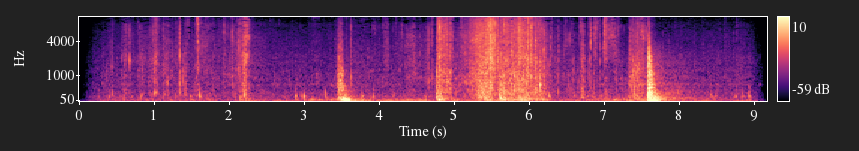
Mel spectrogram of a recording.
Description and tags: Throwing Trash Away in the Rain
At night in the courtyard, throwing away the trash.
Recorded with a Zoom H2. Edited with Audacity.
